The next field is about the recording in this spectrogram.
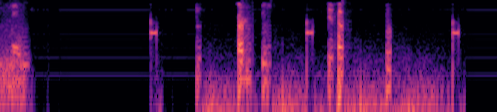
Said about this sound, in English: My phone just made some funky beeps.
